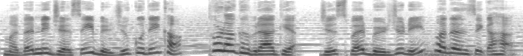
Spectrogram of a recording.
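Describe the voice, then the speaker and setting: A woman's voice: a little high, very animated, measured pace, faint music behind. A woman reading scripted narration for a cartoon moral story.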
